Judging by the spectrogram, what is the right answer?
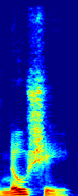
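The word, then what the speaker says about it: ノシ: Most people pronounce it as noshi after the reading of the Japanese letters used.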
